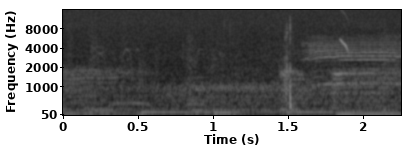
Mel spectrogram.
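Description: Sheep bleat faintly and steadily in the background, their wavering calls overlapping across the whole stretch, with a brief sharp knock partway through. No one speaks.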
